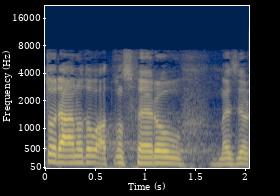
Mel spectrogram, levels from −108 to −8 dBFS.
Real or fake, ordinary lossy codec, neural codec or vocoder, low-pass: real; MP3, 48 kbps; none; 7.2 kHz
